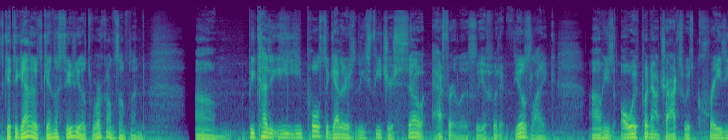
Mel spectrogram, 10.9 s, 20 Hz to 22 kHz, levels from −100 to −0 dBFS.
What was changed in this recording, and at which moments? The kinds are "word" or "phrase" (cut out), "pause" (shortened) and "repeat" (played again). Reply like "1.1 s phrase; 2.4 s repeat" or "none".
none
